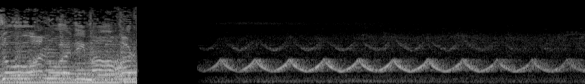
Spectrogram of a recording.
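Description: Music cuts off about a second in. After a short silence, an ambulance siren sounds in a fast up-and-down yelp, about three sweeps a second, slowly fading.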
